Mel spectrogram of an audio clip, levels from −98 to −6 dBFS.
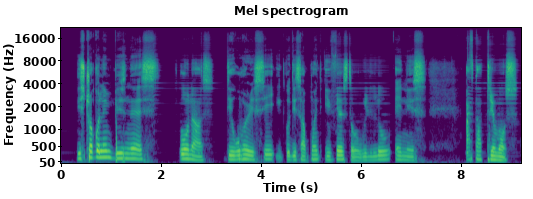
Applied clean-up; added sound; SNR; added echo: neural mask model DeepFilterNet 3.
